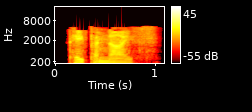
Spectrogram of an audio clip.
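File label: "paper knife", English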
